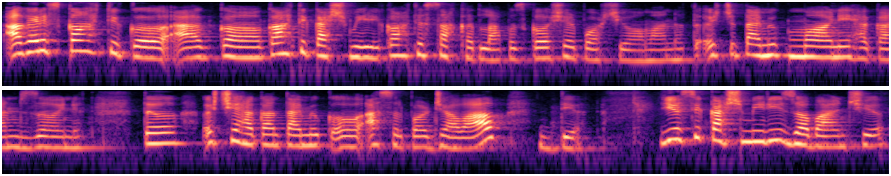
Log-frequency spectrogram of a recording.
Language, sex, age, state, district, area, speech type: Kashmiri, female, 18-30, Jammu and Kashmir, Pulwama, rural, spontaneous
